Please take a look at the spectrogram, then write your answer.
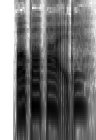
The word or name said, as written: oparbejde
